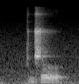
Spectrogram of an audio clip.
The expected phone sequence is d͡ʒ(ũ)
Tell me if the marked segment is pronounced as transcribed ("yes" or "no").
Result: no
